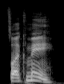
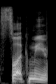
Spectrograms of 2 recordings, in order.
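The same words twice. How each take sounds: First: There is a pause between the two words. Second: The two words run together without a pause.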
